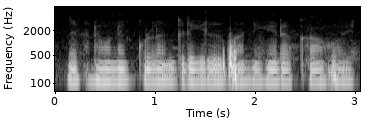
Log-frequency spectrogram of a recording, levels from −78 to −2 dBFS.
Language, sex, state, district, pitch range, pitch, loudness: Bengali, female, Tripura, Unakoti, 105-110 Hz, 110 Hz, -22 LUFS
